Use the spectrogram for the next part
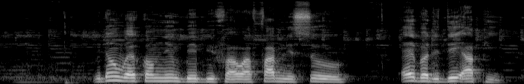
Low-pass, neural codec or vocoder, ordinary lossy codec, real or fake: none; none; none; real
